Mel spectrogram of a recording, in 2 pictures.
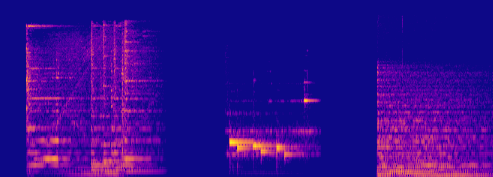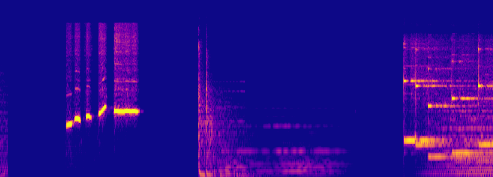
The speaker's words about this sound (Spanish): que viene a continuación, que es una recopilación de algunos audiólogos de marcas muy muy reconocidas que muy seguramente les va a evocar recuerdos y van a identificar muy bien de qué marca se trata. Entonces, escuchemos.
